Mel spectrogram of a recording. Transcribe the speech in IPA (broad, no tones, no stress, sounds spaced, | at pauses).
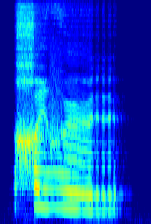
χ i v ø r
